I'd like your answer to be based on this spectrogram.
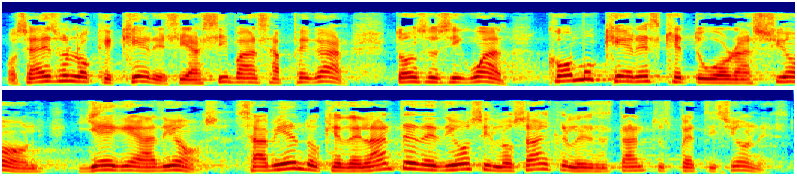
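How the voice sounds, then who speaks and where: A man preaching a sermon in a rambling, conversational way, slowing down for emphasis. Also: fairly high pitch, expressive, warm tone. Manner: conversational, rambling, with frequent filler words. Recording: dull lo-fi recording in a reverberant hall.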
